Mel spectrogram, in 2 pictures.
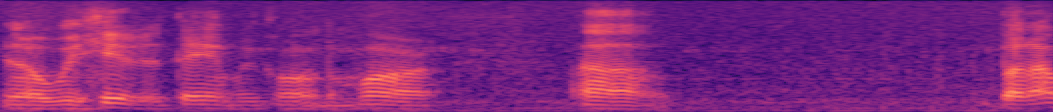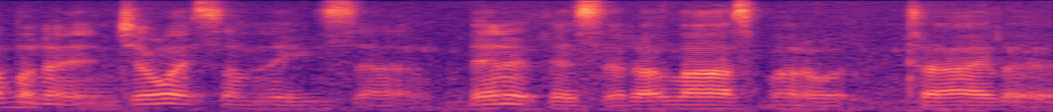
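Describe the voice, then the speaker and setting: A man at a fairly quick pace with a fairly low pitch, monotone, flat intonation, big swings in loudness and long, frequent pauses, amid noticeable background noise and audible room echo. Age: 60s. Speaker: retired prison imam. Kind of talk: interview. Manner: halting, many fillers.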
